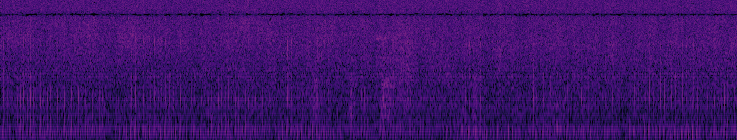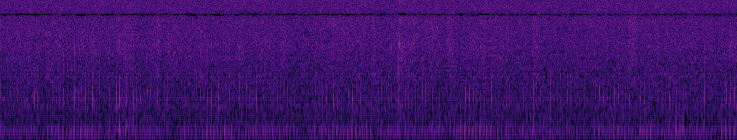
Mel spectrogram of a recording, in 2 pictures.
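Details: Purring from Gizmo, a little fat Persian house cat: an unbroken deep vibrating rumble, rapid pulses merging into a steady drone that rises and falls gently with each breath, quiet room hiss in the background.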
